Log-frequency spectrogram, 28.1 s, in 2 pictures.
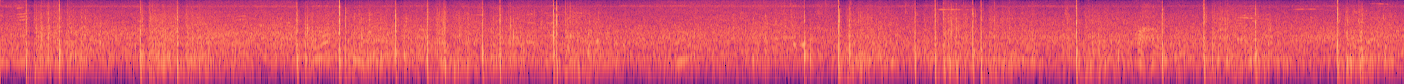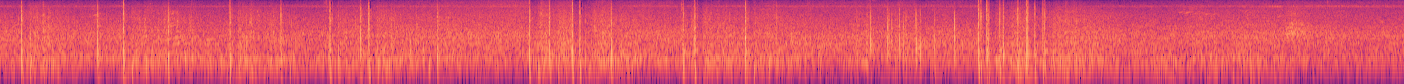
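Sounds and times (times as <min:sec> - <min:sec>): continuous rumble: 0:00.0 - 0:28.0
firework crackling: 0:00.0 - 0:28.0
firework shells bursting: 0:07.4 - 0:25.2.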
